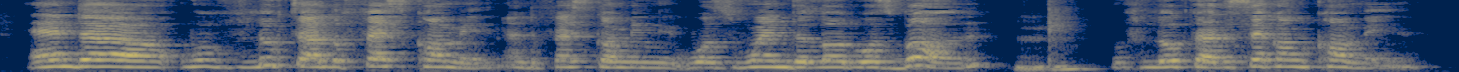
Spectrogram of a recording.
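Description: In a room with audible echo but a quiet background, a woman speaks at a moderate pace in a high voice with fairly even intonation. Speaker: pastor hosting a question session. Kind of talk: sermon-like teaching chat. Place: home room. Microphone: phone near.

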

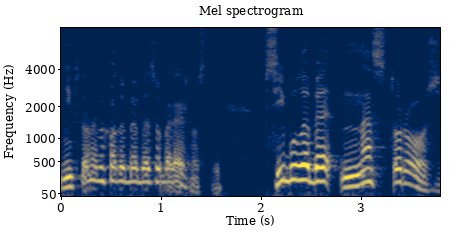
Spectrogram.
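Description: A man with a dark, mellow tone sweeps through very wide pitch swings in a very clean recording with a silent background. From Ukraine, Podillia (Khmelnytskyi region). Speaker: priest. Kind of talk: catechesis talk. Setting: video recording for own channel.

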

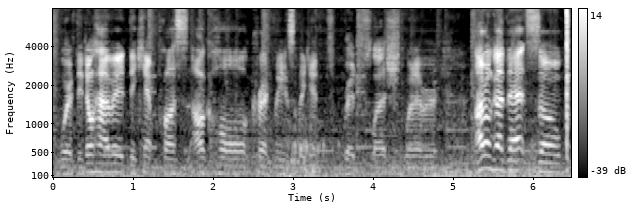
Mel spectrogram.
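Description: Over loud background music, a man talks at a fairly quick pace, the sound dry with no echo. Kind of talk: casual joking chat. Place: car. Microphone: camera far.

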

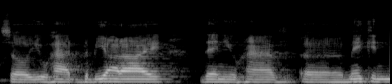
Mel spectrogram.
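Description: A man's medium-pitched voice, dark and mellow in tone, stays monotone with flat intonation. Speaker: webinar moderator. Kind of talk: panel discussion. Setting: video call. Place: home room. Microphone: video call.

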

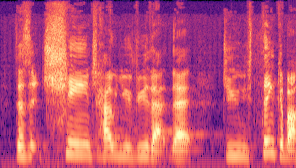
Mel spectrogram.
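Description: Against a quiet background, a man talks with fairly even intonation. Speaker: preacher. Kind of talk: sermon. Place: church.

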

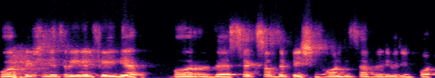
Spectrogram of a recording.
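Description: With an Indian accent, a man speaks at a fairly quick pace in a high pitch, with audible room echo around him. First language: Malayalam. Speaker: cardiologist; panelist. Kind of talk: lecture. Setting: video call. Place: home room. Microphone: video call.

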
